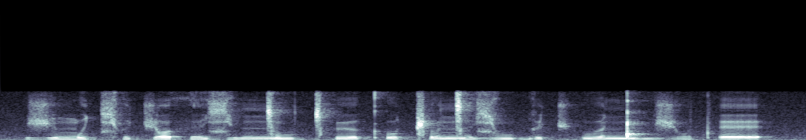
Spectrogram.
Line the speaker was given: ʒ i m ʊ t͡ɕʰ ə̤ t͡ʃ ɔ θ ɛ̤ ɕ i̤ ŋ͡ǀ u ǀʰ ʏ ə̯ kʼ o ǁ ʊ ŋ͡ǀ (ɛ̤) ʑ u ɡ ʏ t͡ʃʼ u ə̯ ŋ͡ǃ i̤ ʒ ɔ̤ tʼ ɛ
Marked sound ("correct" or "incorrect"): correct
